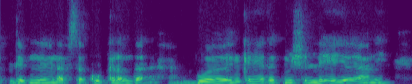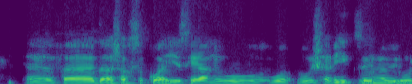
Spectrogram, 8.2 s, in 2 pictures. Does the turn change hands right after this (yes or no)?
yes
